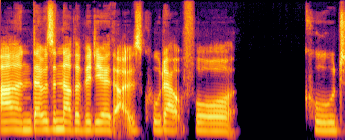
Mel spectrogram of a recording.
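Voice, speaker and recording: Here a woman speaks with a Southern English accent at a medium pitch. Her moderate pace comes through a very clean recording with a silent background. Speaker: YouTube English teacher and entrepreneur. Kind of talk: podcast interview.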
